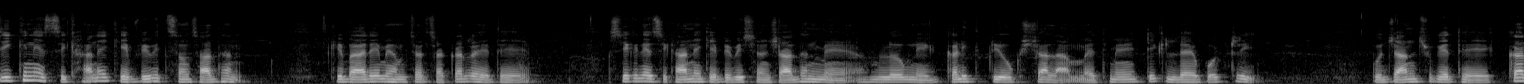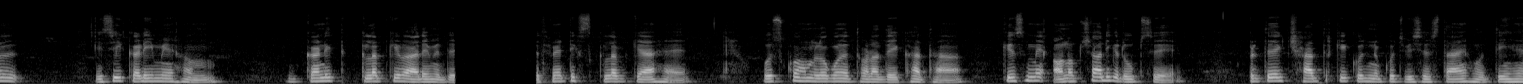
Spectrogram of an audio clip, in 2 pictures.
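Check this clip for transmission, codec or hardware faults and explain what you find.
There is one fault, an audio dropout to a faint residue. From 19.79 to 20.60 s the sound cuts out abruptly for about 0.81 s, leaving only hiss around 40 dB below the signal. This is likely a break in the signal feed while the path downstream stayed live and passed its own noise.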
